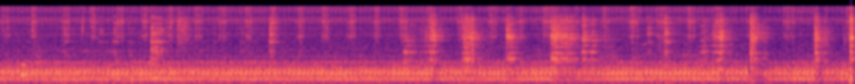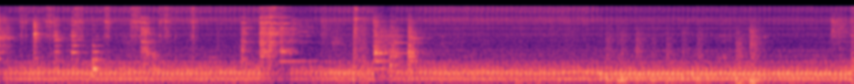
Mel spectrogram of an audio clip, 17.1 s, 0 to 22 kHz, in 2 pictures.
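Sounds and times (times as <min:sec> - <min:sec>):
ratchet wrench clicking: 0:00.0 - 0:14.5
steady low hum: 0:00.0 - 0:17.0
metal tool clinks: 0:11.0 - 0:12.9.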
